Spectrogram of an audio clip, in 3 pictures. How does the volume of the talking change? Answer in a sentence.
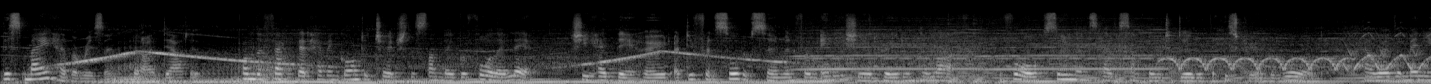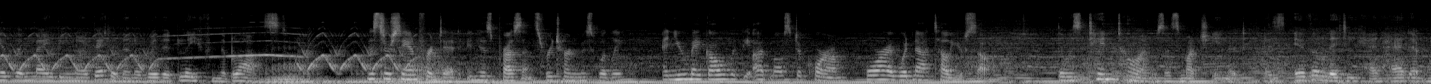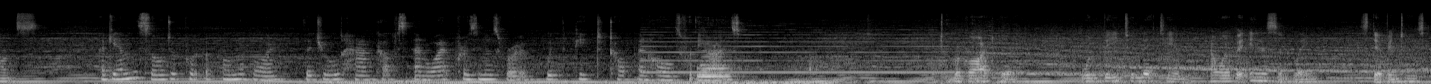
The loudness of the talking stays about the same.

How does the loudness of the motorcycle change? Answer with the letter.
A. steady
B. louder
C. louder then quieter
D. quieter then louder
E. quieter
A.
